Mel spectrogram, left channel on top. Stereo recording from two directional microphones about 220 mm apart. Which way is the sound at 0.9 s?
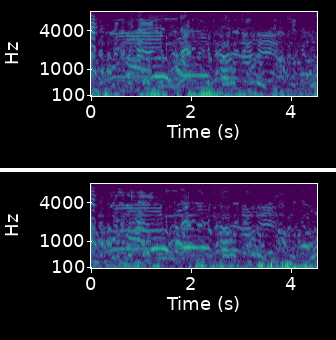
50° right (ahead or behind).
